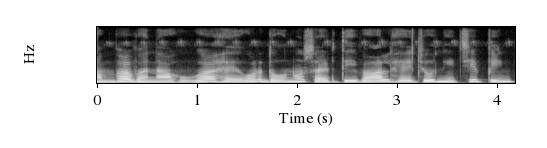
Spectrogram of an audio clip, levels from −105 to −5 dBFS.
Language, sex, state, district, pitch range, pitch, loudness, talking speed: Hindi, female, Odisha, Sambalpur, 205-230 Hz, 215 Hz, -15 LUFS, 185 wpm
